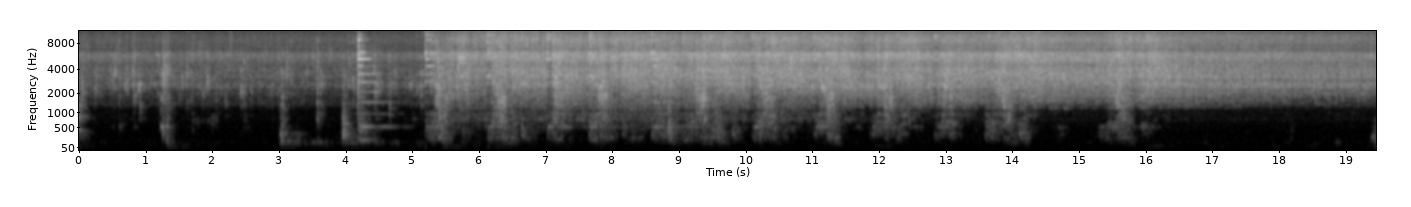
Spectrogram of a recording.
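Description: Constant loud sizzling of greens frying in a pan with occasional stirring scrapes, preceded by a few seconds of quieter clinks and handling.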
